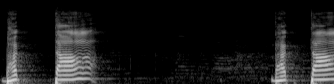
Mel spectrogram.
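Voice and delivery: भक्ता cut off before मर; भक्ता said alone as if the word ends there; wrong split bhakta. Shown as a demonstration. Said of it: "भक्ता जो बोल रहे हैं ये गलत है". (भक्ता को अलग तोड़कर गलत बोलना)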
